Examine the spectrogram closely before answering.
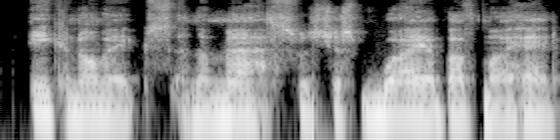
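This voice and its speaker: A man talks at a fairly low pitch in a monotone, flat way, somewhat breathy. The sound is dry and close with no echo, against a quiet background. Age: 60s. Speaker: mental health charity walker. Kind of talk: interview. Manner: halting.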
